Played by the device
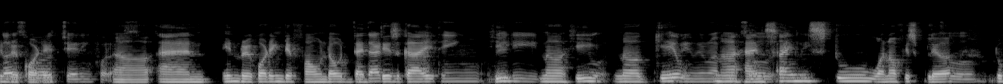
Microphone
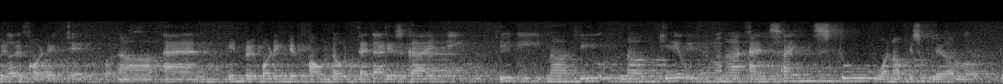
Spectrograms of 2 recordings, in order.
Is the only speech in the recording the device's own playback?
Yes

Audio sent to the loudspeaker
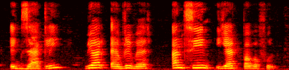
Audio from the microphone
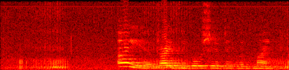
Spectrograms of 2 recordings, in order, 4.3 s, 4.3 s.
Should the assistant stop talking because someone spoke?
Yes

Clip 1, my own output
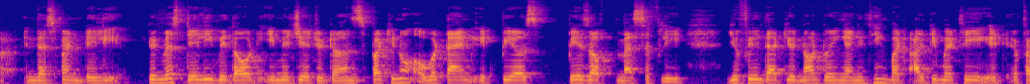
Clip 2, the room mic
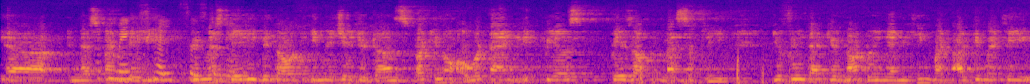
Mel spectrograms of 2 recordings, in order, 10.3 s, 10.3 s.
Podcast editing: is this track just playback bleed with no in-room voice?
No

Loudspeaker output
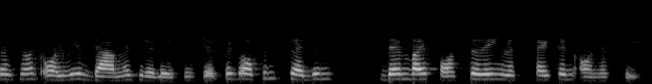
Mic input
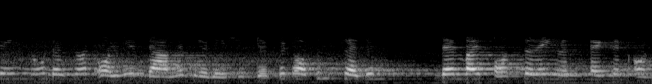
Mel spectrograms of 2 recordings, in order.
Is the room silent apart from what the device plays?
Yes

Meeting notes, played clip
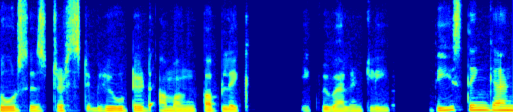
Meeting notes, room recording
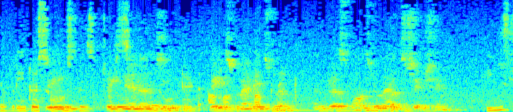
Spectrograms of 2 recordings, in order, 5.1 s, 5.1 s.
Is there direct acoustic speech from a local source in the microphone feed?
Yes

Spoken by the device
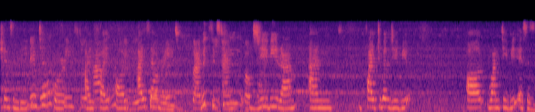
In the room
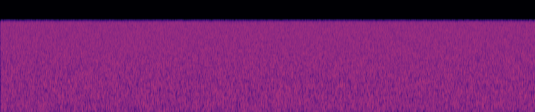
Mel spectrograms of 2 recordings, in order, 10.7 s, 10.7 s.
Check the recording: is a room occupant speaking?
No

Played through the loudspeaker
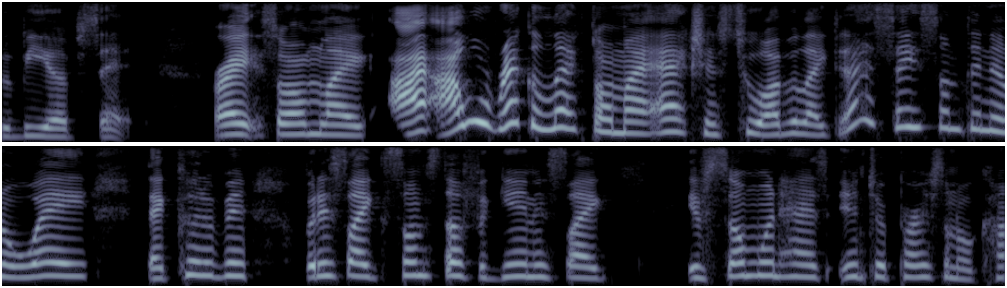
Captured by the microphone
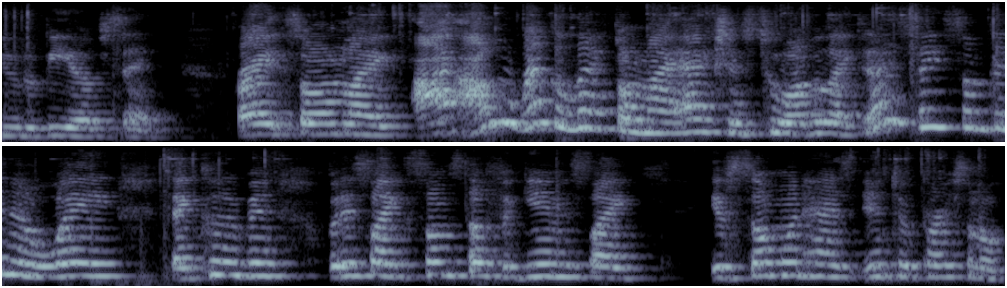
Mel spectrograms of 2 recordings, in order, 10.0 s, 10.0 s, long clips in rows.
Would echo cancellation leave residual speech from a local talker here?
No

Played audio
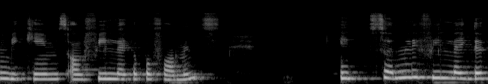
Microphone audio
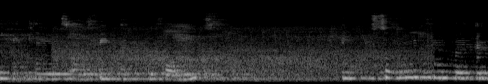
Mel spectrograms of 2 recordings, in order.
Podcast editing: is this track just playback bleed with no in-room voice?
Yes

